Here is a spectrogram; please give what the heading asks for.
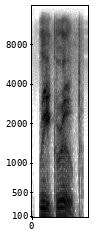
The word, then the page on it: regroup: American English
